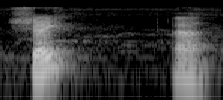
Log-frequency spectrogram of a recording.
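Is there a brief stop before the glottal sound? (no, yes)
yes. A brief silent stop comes before the glottal catch. "Khalaf baca dengan saktah saja"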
